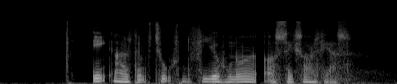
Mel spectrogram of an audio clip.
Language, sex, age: Danish, male, 52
